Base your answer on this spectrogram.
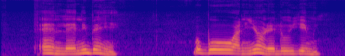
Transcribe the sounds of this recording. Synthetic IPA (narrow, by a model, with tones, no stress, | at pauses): ɛ˦˨lɛ˨nĩ˦bɛ˦˨j̃ɛ̃˨ | ɡ͡bo˧ɡ͡bo˧a˨nĩ˨˦j̃ãː˦˨ɾɛ˨lo˦je˦mĩ˧˦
